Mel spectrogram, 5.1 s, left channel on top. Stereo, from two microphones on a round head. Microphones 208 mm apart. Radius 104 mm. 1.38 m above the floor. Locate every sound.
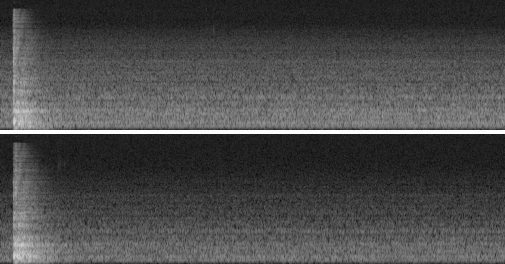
0.1 s a thud: 40° left (ahead or behind), 4.5 m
